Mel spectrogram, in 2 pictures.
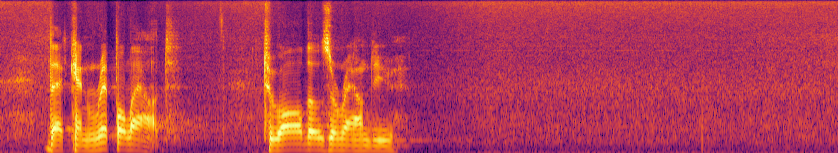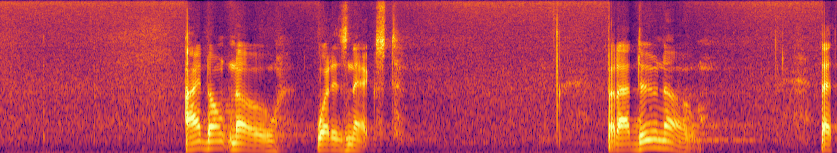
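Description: An older man speaks calmly and slowly into a microphone, with pauses between phrases.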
